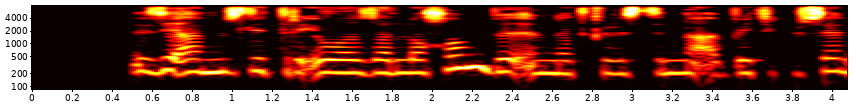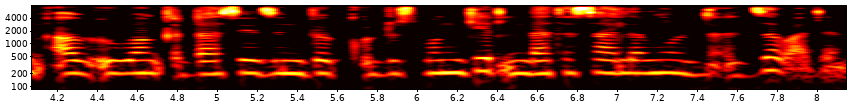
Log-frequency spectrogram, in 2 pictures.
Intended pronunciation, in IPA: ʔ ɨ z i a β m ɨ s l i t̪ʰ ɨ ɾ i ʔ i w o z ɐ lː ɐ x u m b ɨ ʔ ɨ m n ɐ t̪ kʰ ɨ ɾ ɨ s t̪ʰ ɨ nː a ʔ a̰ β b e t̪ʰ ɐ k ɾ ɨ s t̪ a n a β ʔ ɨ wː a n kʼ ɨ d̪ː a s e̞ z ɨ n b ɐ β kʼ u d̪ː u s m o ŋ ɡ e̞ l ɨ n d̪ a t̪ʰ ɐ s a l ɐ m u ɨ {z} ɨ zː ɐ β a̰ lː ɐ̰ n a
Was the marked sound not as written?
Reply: yes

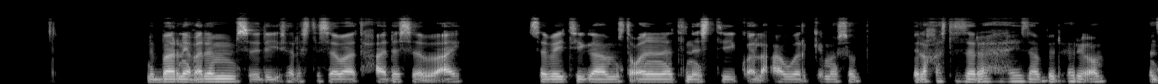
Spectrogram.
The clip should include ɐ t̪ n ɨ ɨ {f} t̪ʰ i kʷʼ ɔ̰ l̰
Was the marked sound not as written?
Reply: yes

